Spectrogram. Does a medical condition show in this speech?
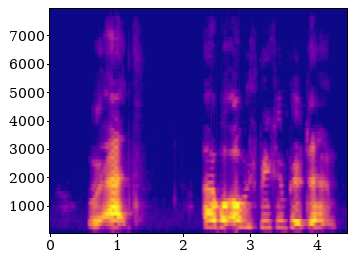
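Yes: cerebral palsy; slurred speech.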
